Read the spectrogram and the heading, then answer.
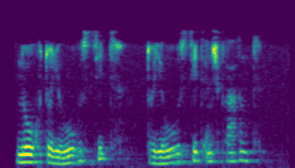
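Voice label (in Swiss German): "johreszit", Alsatian; meteo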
